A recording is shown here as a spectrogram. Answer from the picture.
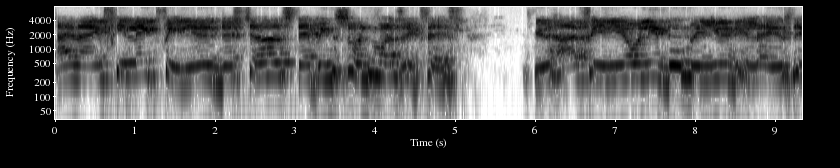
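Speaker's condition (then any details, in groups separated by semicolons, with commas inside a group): Friedreich's ataxia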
